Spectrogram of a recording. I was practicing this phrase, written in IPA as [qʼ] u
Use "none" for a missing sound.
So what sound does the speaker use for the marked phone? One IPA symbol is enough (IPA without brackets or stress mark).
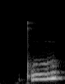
kʼ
